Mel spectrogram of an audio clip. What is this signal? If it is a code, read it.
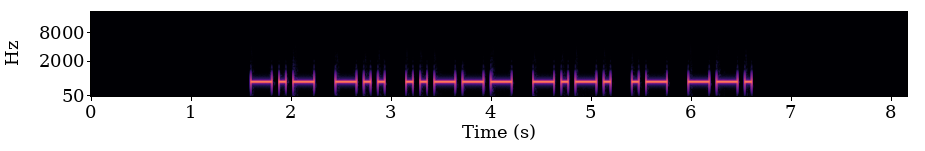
Morse code, heard as a keyed tone, about 17 wpm, 700 Hz. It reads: KD2CAG
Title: USA Call Signs - 6 Characters - 17wpm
